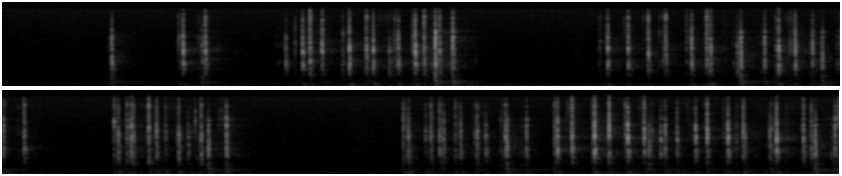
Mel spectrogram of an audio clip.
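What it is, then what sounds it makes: Mechanical keyboard with plastic keycaps. Fingertips type on a compact cream mechanical keyboard with plastic keycaps, producing quick bursts of sharp, bright clacks separated by short pauses. Each keystroke is crisp and dies away almost instantly, with a faint low hum underneath.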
